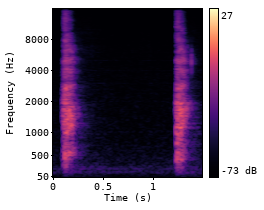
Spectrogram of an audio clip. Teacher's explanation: It's made by the back of the tongue raising up and connecting with that soft palate or velum. K, k. Also the G sound, g, g. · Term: velar sounds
